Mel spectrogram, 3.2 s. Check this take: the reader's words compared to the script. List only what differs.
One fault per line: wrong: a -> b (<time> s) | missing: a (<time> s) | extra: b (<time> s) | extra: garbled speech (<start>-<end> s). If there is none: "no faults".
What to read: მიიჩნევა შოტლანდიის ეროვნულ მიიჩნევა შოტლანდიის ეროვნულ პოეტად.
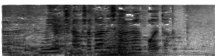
missing: მიიჩნევა შოტლანდიის ეროვნულ (2.1 s)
